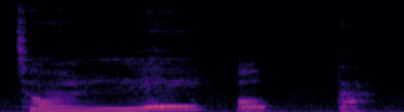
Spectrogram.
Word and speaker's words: 전례 없다: 발음은 전례 없다.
